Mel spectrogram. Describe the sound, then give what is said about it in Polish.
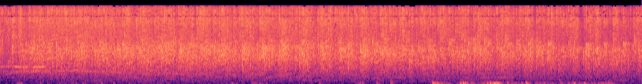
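Applause from a concert audience, a dense, steady wash of many hands clapping that holds at an even, loud level for the whole stretch. “Andrzej Smolik, brawa dla niego!”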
